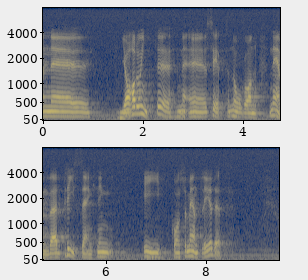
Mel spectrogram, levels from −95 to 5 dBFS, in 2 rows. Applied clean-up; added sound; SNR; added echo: none; none; none; none.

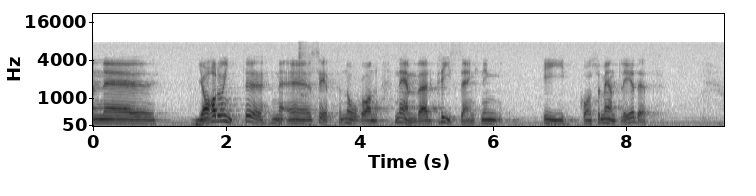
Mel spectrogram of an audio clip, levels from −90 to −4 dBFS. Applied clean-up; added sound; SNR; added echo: none; Mechanisms; 20 dB; none.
